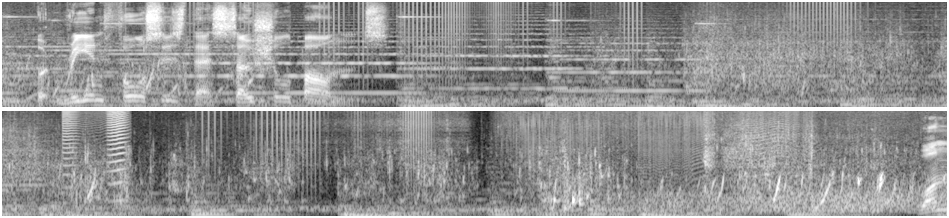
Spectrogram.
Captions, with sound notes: but reinforces their social bonds. [dolphin squeaking]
